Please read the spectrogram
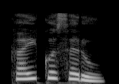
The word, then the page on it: ಕೈಕೊಸರು: kaikosaru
